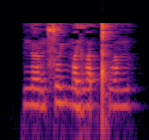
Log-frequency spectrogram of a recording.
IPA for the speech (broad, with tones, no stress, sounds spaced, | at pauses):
n̪ œː˨˩ ŋ s ɵ˧ ɥ m ɐ˨˩ j w ɐ˨ t̚ kʷʰ ɐ˨ ŋ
